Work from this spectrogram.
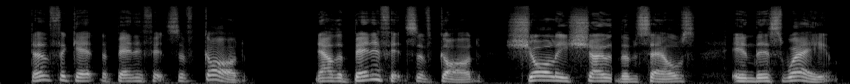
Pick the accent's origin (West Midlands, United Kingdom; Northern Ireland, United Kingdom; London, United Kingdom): London, United Kingdom; When I grew up in London, and so my dad used to take me on a Saturday to the museums, which were terribly boring for a boy.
